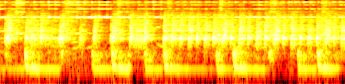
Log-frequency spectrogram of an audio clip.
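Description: Bhuta kola ritual music: drums beating a steady rhythm of about three strokes a second, with a held high ringing tone above them.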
